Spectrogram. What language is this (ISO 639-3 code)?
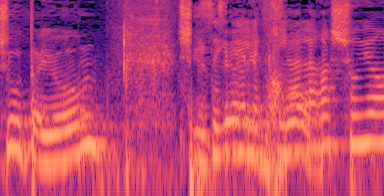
heb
